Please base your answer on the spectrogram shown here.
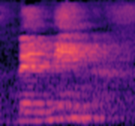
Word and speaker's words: banana: Mas em inglês, crianças, a pronúncia dela é banana.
